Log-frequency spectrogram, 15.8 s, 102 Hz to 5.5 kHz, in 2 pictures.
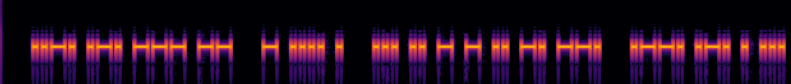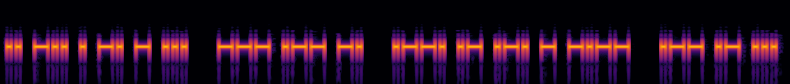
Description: Morse code, heard as a keyed tone, about 26 wpm, 600 Hz. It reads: FROM THE SITTING PRESIDENTS OWN PARTY WAS
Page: Never 26wpm | CW med Gnister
